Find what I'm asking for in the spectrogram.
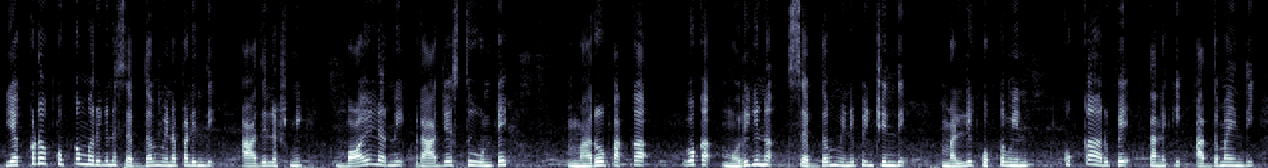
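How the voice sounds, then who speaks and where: A woman narrating a scripted domestic story in an even storytelling manner. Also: fairly high pitch, normal speed.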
